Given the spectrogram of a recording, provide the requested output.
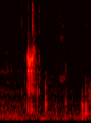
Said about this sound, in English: You don't open a can of beer. You open a can of La Croix.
